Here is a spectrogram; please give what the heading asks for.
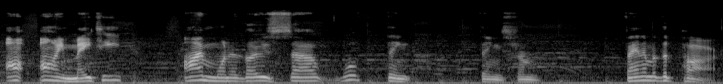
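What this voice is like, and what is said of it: Put-on Australian creature voice. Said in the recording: “I'll do the voice. ... Oh, you don't think they would sound Australian?”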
